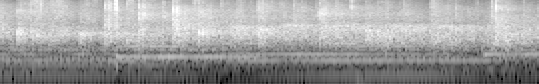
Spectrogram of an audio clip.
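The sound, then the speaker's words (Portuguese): An audience applauds steadily, a dense, continuous patter of many hands clapping at an even loudness throughout, with a low sustained hum underneath. “Dá um aplauso aí, vamos ficar de pé.”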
